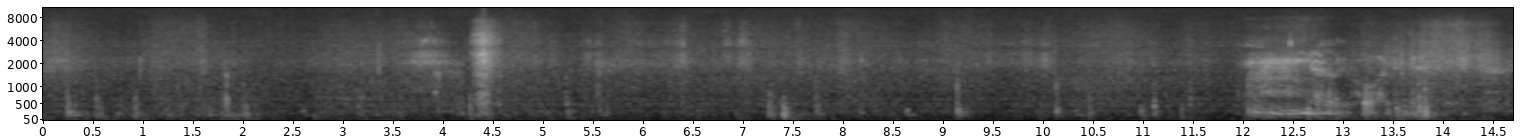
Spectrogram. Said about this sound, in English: if I just... like that. Oh, a little cough. A little cough.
